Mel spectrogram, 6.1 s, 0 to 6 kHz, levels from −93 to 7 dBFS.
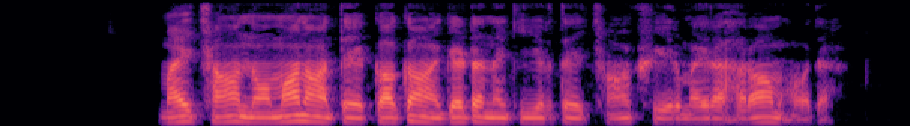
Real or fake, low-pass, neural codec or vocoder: real; 5.4 kHz; none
